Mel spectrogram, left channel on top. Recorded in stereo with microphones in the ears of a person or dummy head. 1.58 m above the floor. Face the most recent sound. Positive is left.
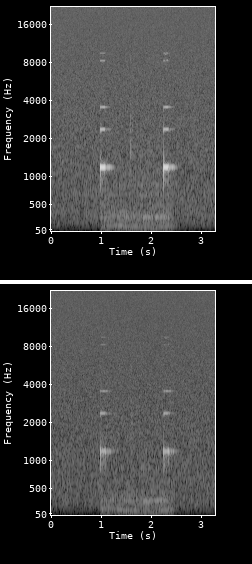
turn(degrees=30)  # may be behind; listen again after turning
